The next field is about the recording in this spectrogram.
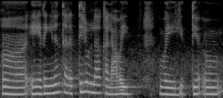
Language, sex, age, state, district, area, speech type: Malayalam, female, 18-30, Kerala, Thrissur, rural, spontaneous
